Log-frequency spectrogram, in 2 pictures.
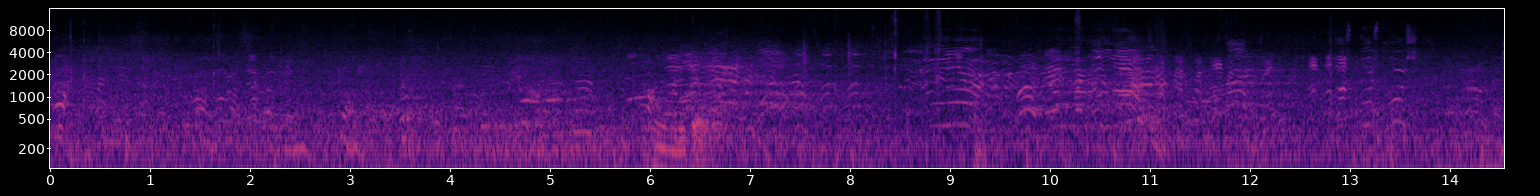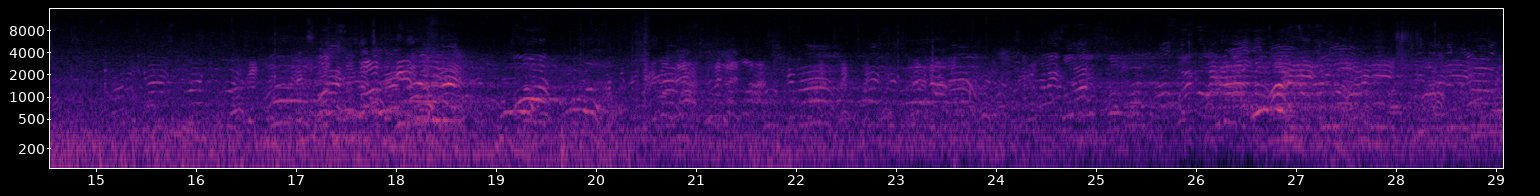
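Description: A crowd of spectators cheers and shouts nearby.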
